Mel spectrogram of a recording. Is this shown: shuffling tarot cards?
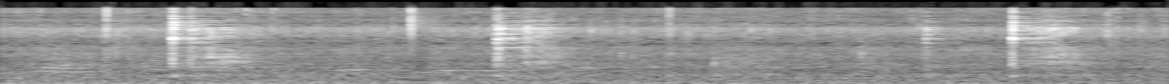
no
